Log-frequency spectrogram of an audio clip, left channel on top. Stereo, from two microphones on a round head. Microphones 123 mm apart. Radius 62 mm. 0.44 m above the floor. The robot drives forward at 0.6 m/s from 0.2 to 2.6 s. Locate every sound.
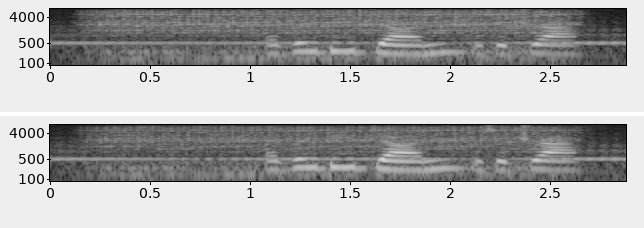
1.1 s a woman speaking: 15° right (ahead or behind)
